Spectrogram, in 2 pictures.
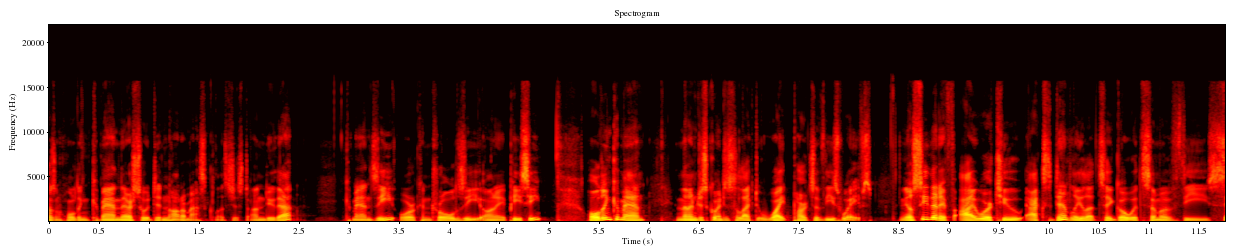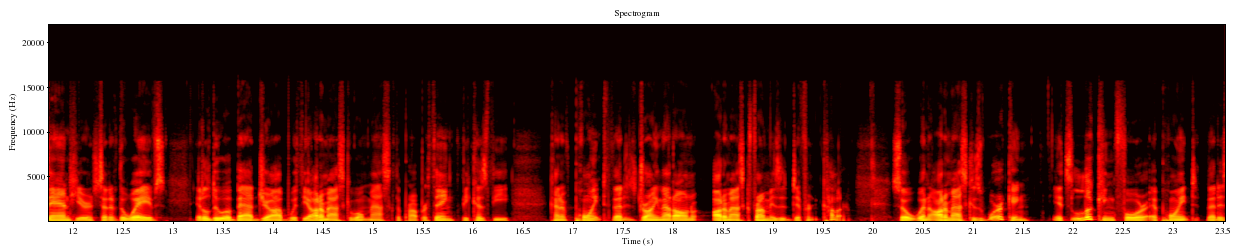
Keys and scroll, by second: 2.5 super+z, 16.9 super+z.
